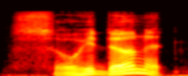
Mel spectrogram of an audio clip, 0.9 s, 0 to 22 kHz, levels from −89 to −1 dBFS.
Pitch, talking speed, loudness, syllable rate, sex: 130 Hz, 255 wpm, -18 LUFS, 5.1 syllables/s, male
